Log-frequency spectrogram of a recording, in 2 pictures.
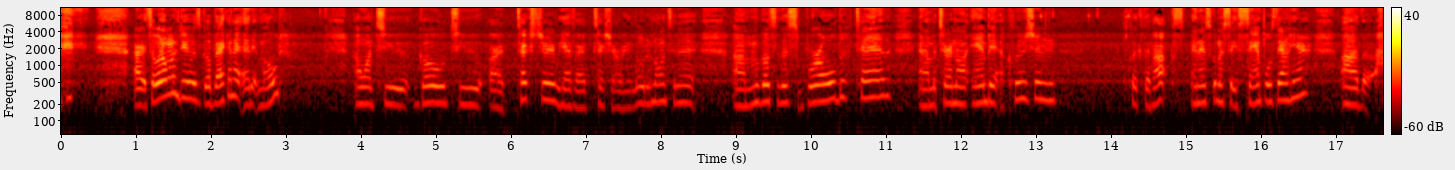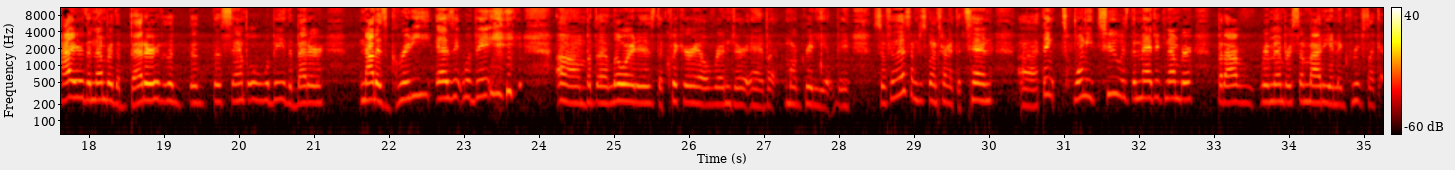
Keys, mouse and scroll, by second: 2.6 Tab, 9.9 click, 13.2 click, 13.8 click, 14.4 click, 15.2-17.4 scroll down 5, 23.8 click, 27.9 click.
